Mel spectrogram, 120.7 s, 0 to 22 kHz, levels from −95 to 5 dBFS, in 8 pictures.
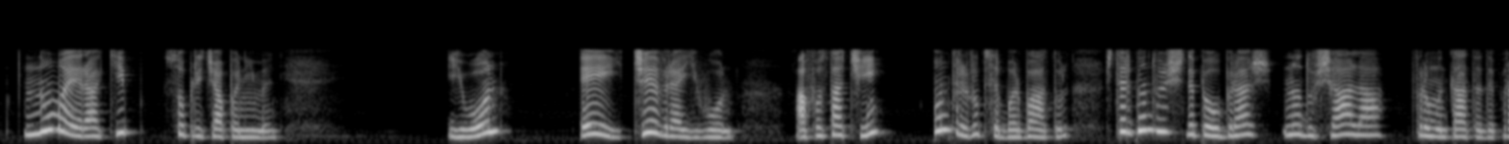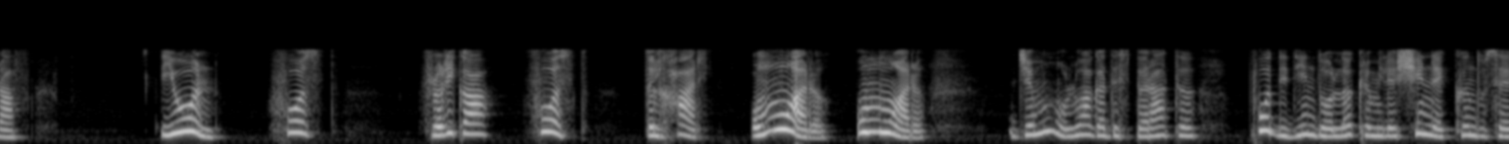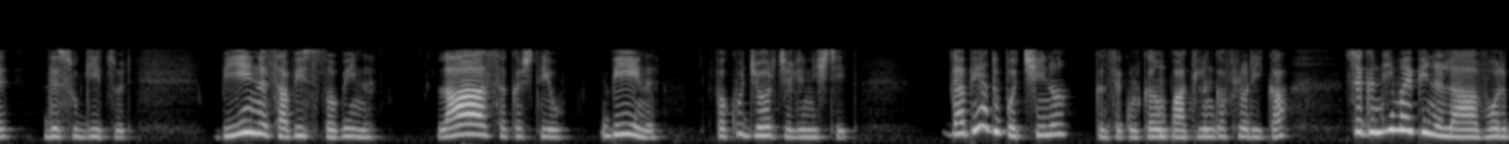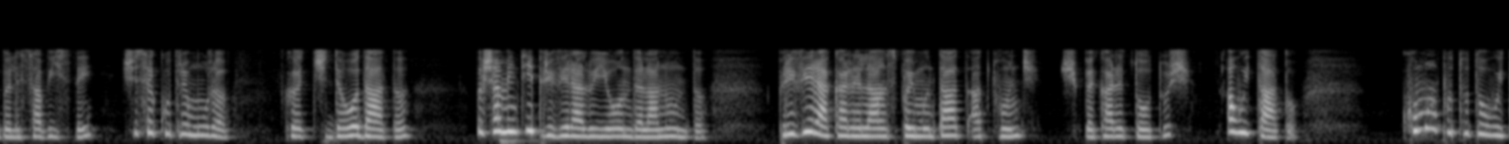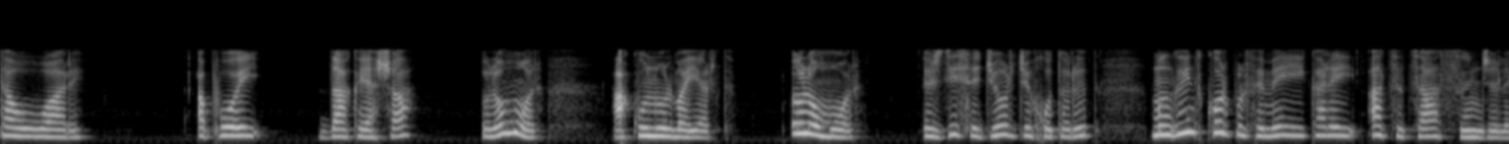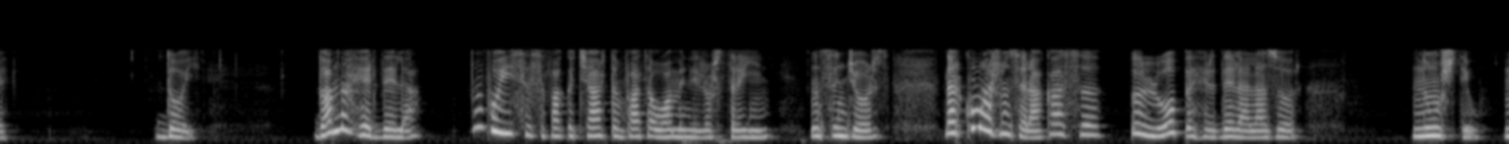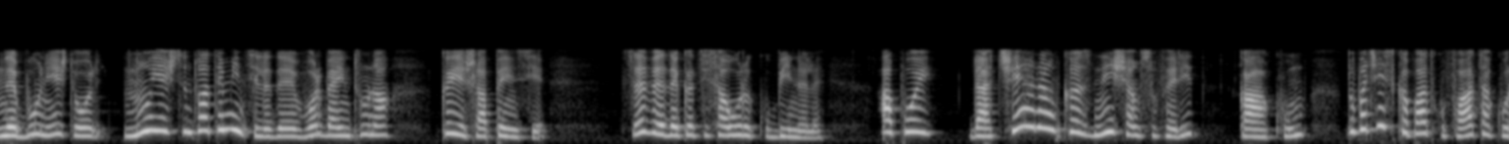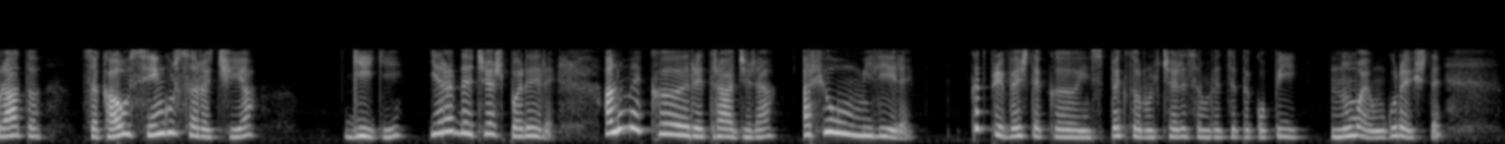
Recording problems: high frequencies cut off; noticeable; nothing above 5.5 kHz

